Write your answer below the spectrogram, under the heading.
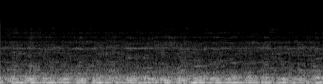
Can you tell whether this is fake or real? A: fake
